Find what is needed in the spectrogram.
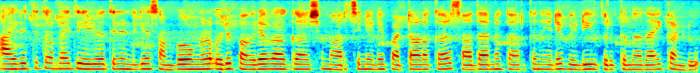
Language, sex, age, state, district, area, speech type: Malayalam, female, 30-45, Kerala, Kozhikode, urban, read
